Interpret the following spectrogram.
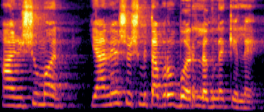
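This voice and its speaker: A woman voicing an old grandmother who speaks bluntly and loudly. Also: high voice, brisk. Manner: blunt, loud.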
